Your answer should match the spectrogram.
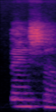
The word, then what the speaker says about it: tension: Option B, we have tension, tension. Okay. The letter that is before SLN is a consonant letter. Okay, so the S will be pronounced sh, sh and not j.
